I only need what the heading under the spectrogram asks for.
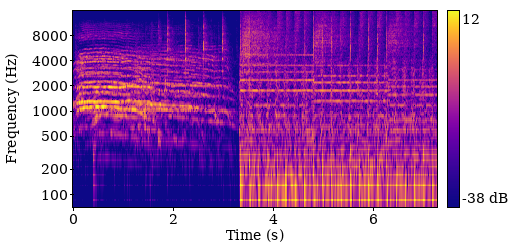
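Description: A crowd of rioters storming in, in a radio fiction, shouts and screams in a dense, chaotic roar of high voices for about three seconds, then cuts abruptly to loud, driving music with a steady pounding beat.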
